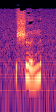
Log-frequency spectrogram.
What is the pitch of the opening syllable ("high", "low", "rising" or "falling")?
low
